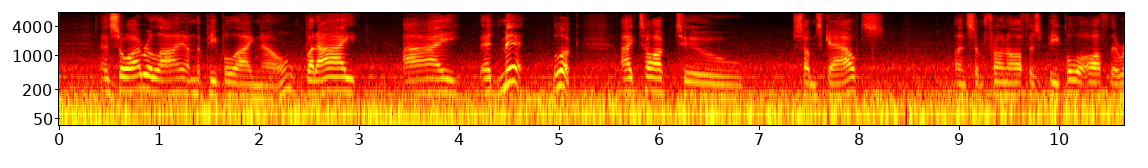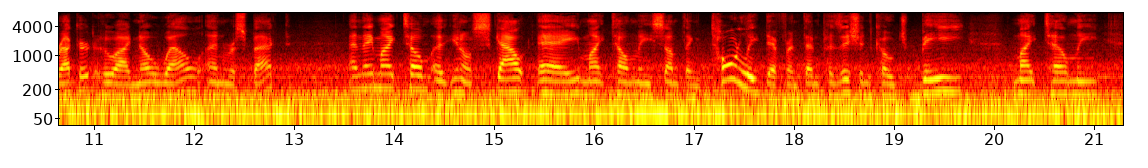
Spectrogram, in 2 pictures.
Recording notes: driving around Nashville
